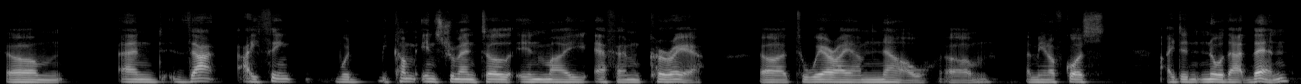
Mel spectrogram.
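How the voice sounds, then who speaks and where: A middle-aged man with a Trinidadian accent, a podcast guest talking politely and at a measured pace, with frequent ums. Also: lowish voice, steady tone, no room sound, studio quality. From Trinidad and Tobago. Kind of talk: podcast interview.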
